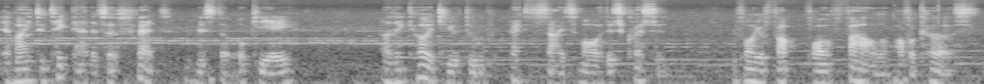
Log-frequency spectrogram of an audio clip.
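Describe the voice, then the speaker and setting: A man voicing a grave, formal man who speaks in a measured, menacingly polite way in a visual novel. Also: on the low side, music in the background, lightly acted, poor audio. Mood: cold threat. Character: grave, formal man calmly warning of a deadly curse.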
